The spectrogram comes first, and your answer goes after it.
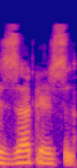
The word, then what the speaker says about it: Zucker: The Zuckers, That's right.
